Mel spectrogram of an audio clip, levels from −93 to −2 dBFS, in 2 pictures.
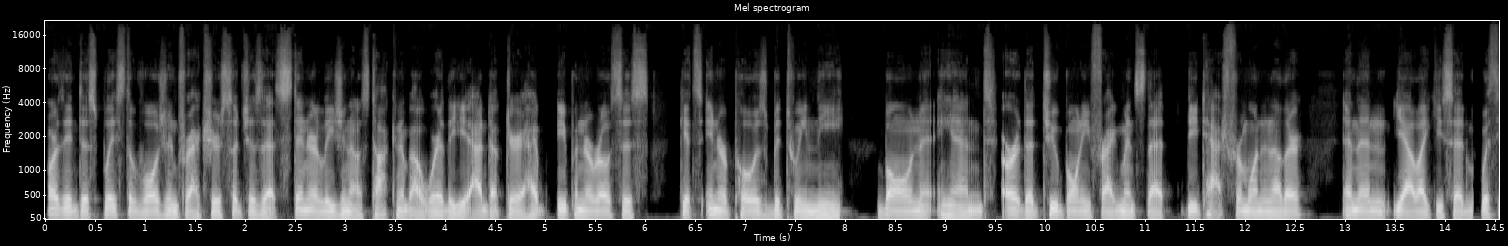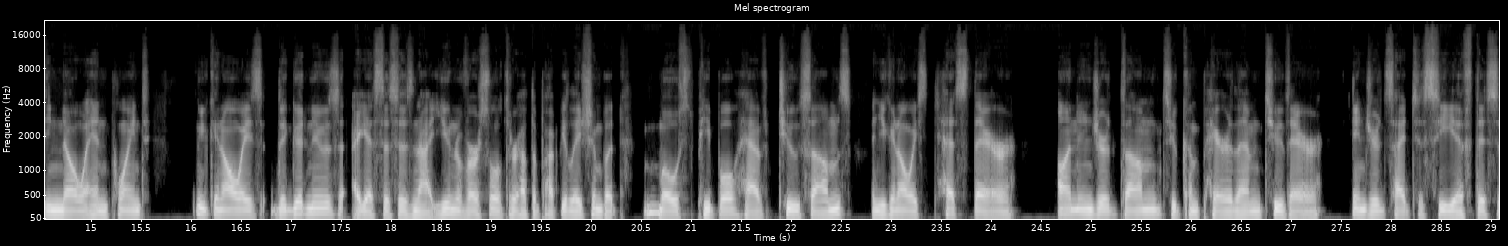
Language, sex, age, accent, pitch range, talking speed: English, male, 20-39, American, 100-110 Hz, 170 wpm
